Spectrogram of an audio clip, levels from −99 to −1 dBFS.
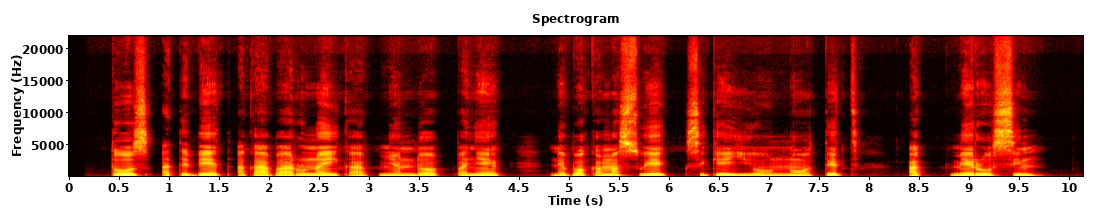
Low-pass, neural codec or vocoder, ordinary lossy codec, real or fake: none; none; none; real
